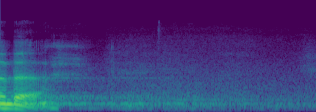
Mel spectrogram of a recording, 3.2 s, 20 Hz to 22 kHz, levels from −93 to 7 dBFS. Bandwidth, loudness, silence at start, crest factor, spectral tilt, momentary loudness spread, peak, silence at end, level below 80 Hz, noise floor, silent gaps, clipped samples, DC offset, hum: 6.2 kHz; -25 LUFS; 0 s; 18 dB; -9 dB/octave; 27 LU; -8 dBFS; 1.75 s; -62 dBFS; -52 dBFS; none; under 0.1%; under 0.1%; none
